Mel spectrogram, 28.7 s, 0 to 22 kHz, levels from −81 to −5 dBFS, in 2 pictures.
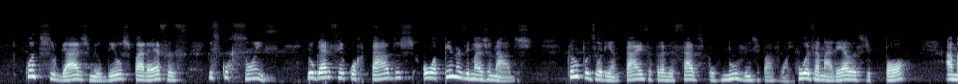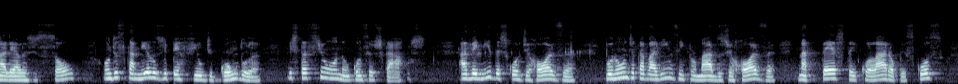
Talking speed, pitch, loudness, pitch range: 105 wpm, 170 Hz, -21 LUFS, 145-200 Hz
